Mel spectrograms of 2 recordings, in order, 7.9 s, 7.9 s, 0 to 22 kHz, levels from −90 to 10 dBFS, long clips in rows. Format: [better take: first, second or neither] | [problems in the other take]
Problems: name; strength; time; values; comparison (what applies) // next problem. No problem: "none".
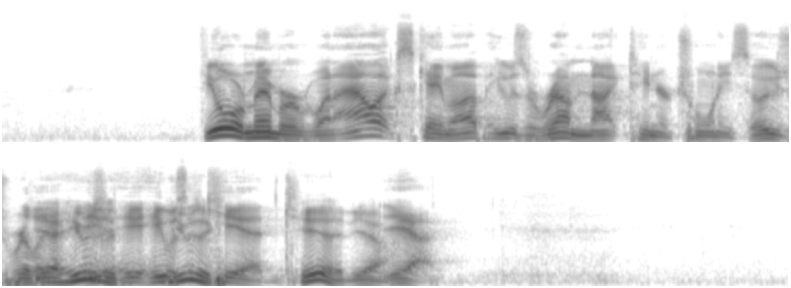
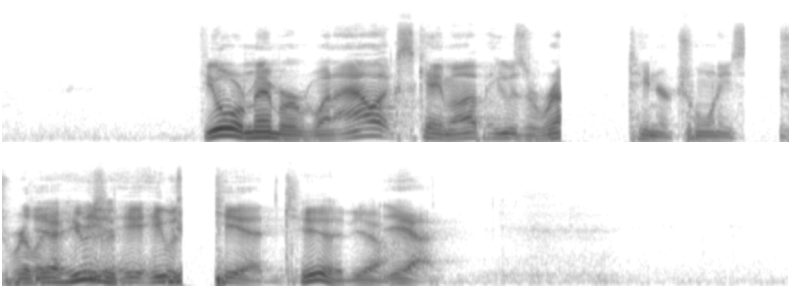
first | audio cutting out; at 3 s, at 3.5 s and at 5 s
